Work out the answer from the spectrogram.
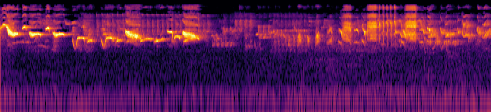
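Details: Hwamei with green-bean eyes (mắt lục đậu) in a fighting-style song, used to train other hwamei to sing smoothly rather than harshly. Loud, varied, rich whistled phrases with slurred rising and falling notes for four seconds, then softer, busier twittering.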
